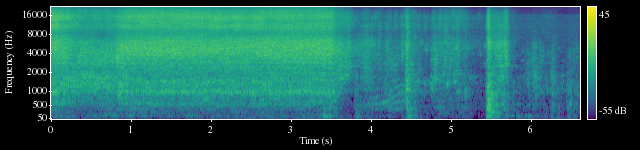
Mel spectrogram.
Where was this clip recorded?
in a kitchen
